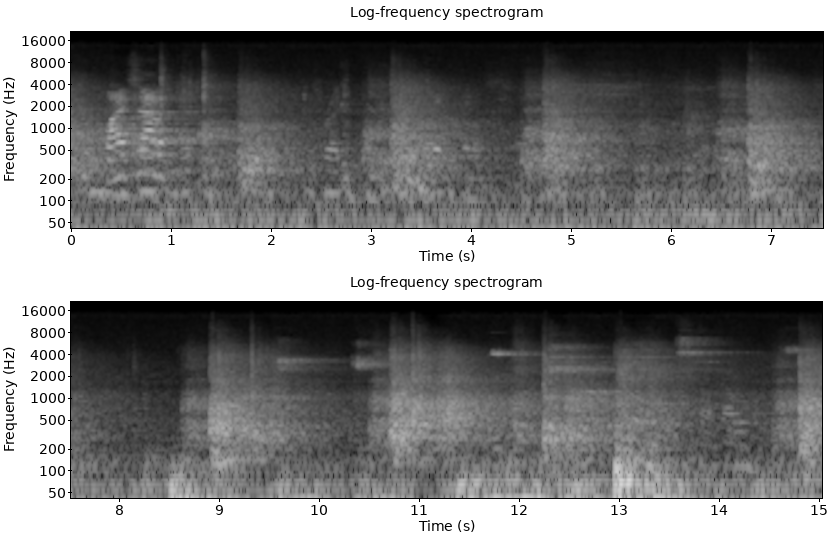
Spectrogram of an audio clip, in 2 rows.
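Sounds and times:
squash ball hits echoing: 0.0 - 2.3, 2.9 - 3.9, 4.5 - 7.9, 8.5 - 13.7, 14.5 - 15.0
shoes squeaking on wooden floor: 8.6 - 15.0.

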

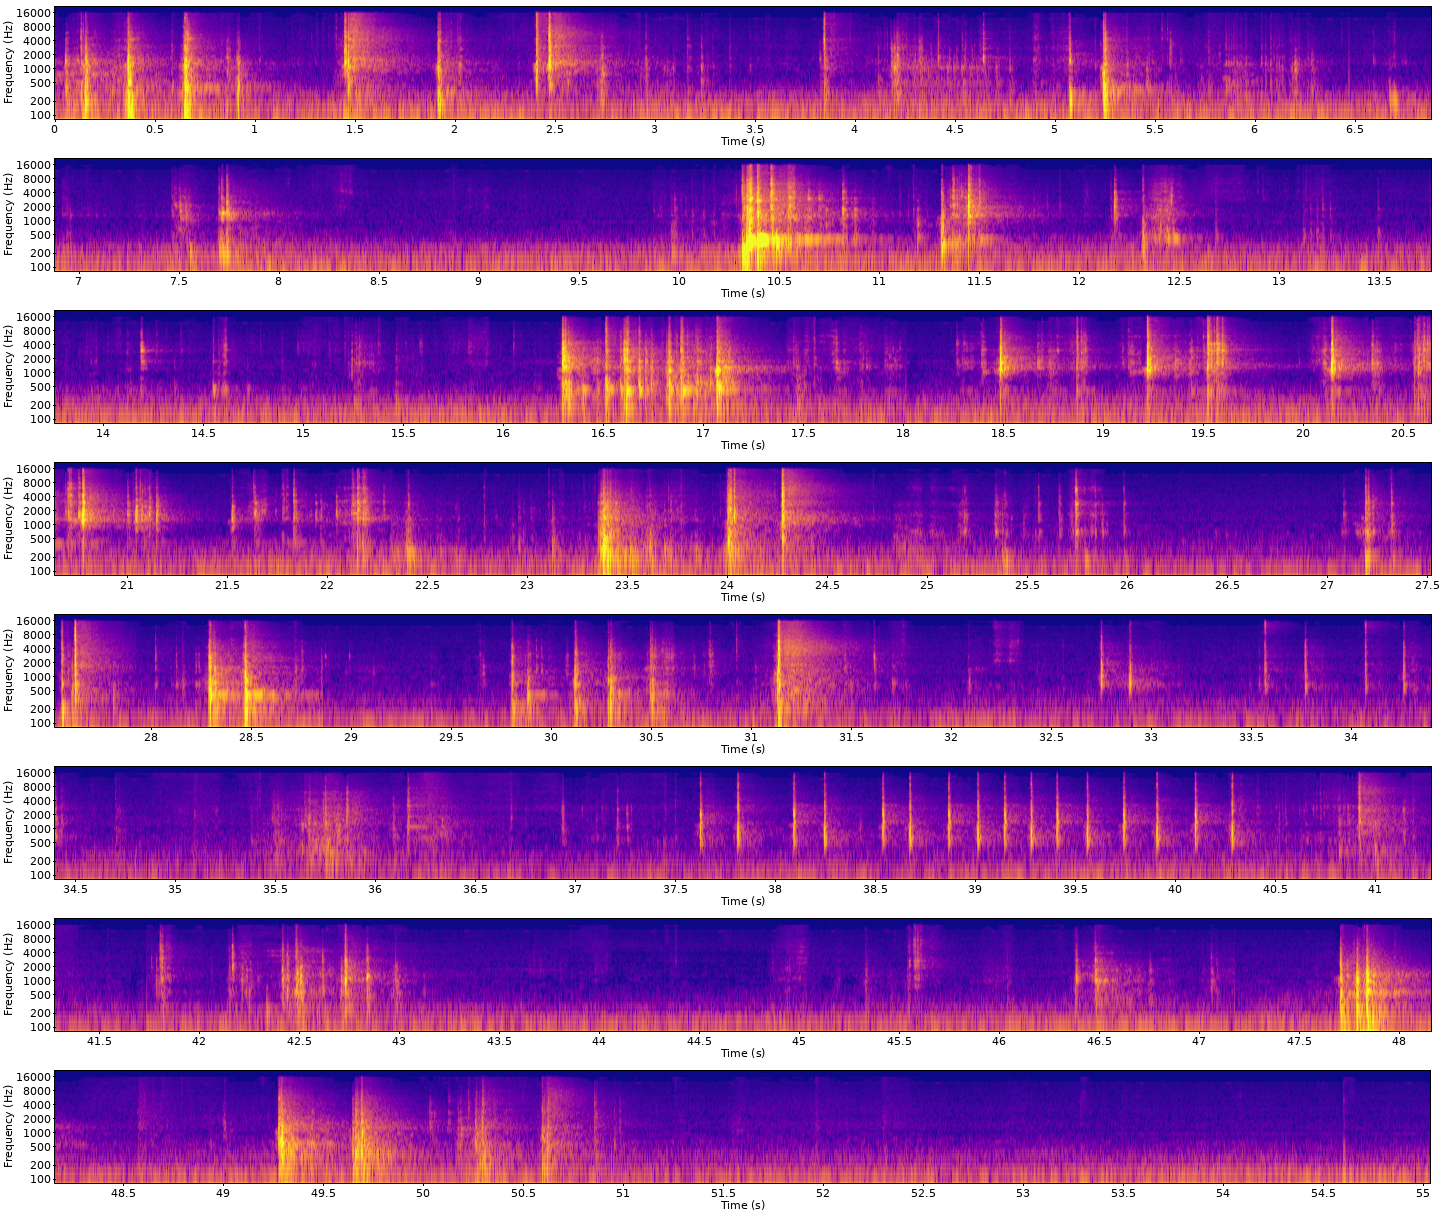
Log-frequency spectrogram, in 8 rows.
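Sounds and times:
hard plastic parts clicking: 10.0 - 26.1, 36.9 - 41.2, 41.8 - 43.2.

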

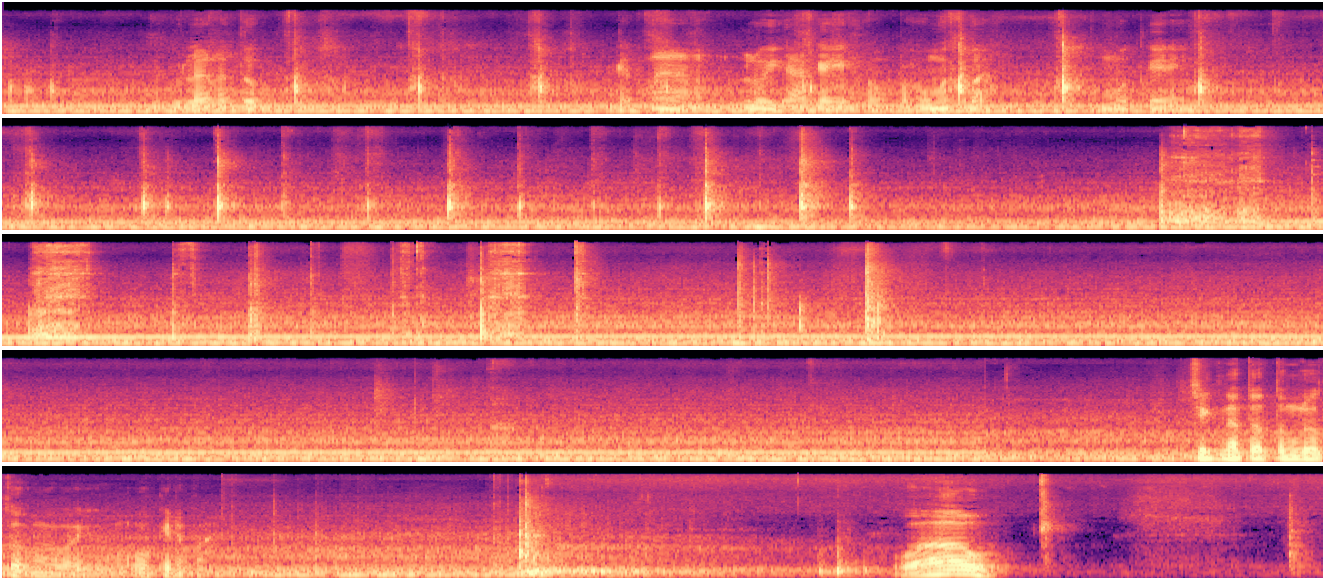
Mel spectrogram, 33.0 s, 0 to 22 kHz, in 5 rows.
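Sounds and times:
air fryer hum: 0.0 - 31.4
cutting board scraping and clatter: 12.4 - 15.9.

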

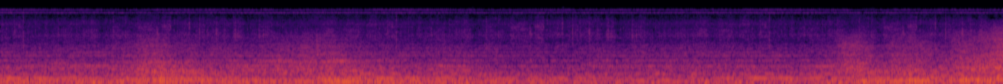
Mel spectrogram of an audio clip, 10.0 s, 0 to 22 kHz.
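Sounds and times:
electronic drone music: 0.0 - 10.0.

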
